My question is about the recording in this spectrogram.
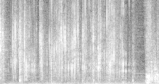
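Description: Crinkling and crackling of a wad of peeled-off adhesive tape being crumpled in the hands, with the cardboard of the mailing box being handled near the end.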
